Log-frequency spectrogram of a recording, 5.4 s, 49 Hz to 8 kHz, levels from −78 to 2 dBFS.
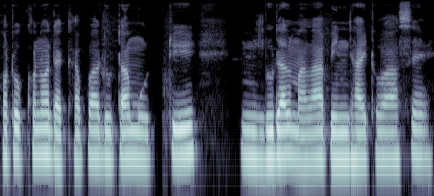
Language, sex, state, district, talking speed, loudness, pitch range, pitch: Assamese, male, Assam, Sonitpur, 130 wpm, -17 LUFS, 130-140 Hz, 130 Hz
